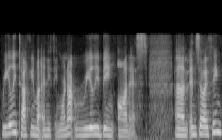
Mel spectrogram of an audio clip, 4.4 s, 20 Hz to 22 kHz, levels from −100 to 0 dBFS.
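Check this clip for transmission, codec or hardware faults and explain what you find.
Two bursts of bit errors on an ADPCM link: 0.76 to 0.86 s, after "really talking" and before "we're not really being", and at 3.75 s. Flipped bits derail the decoder's step size and predictor, giving rough pops with brief level jumps, consistent with a bit error rate of a small fraction of a percent on the G.722 wideband path.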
